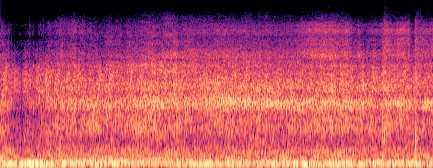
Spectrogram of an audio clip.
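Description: A propeller-driven jump plane's engines running steadily, with a constant rush of wind through the open jump door.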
